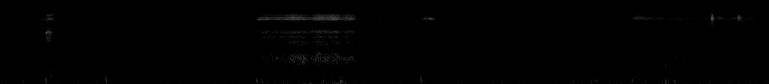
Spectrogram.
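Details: A dog named Toby snoring while asleep at the end of the owner's bed at night: two long, hissing, snore-like breaths separated by quiet pauses.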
